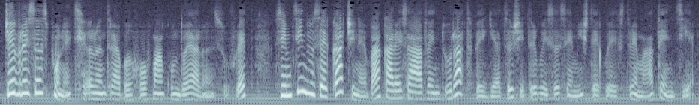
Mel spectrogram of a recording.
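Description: A woman narrating an audiobook in an expressive storytelling manner. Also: low voice. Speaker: audiobook reader. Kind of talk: scripted narration. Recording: dull recording with faint hum.

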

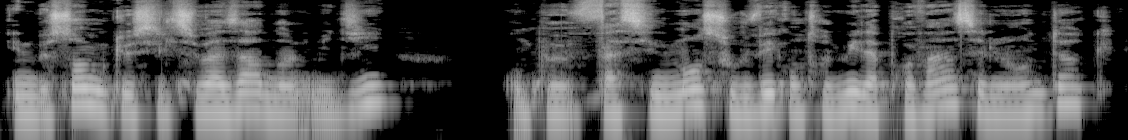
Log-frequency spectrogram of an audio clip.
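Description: Woman reading an eager bowing prosecutor guy, audiobook, husky voice. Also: on the low side, brisk, dark tone. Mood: deferential. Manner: eager, deferential. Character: zealous young male royal prosecutor.

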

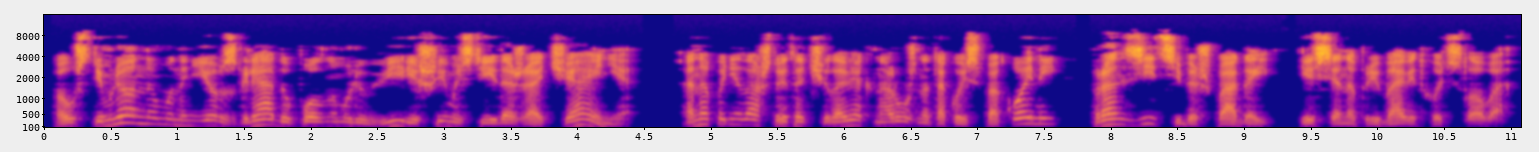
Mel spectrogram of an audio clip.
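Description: A man narrating a historical novel as an audiobook in an expressive reading style. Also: mid-range voice, a little fast, gravelly.

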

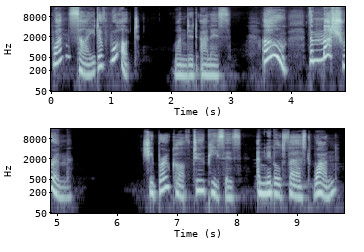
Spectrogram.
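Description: A woman narrating a children's storybook in a gentle, unhurried way. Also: on the low side, breathy edge, no room sound, studio quality. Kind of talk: storybook reading.

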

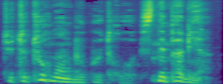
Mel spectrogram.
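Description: A man's voice: medium pitch, big pitch swings, normal speed, warm tone, breathy edge, voice pushed up. A man reading an ill, worried husband who reassures his wife with anguished sighs. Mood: reassuring. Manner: soothing, reassuring, sighing.

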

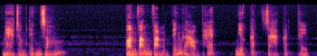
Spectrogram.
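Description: A man telling a horror story, his low voice rising and falling with lively intonation. The delivery is measured and dramatic, recorded dry and close to the mic. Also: vocal fry, slightly rough, no room sound, soft background music.

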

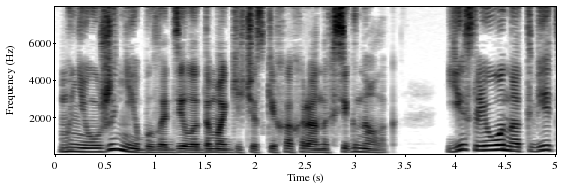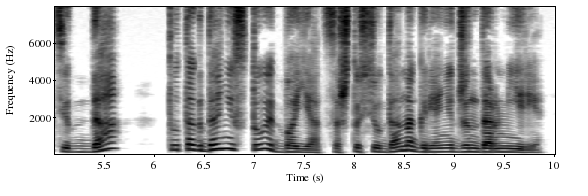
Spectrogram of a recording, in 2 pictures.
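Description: Female audiobook narrator, first-person fantasy, expressive, low mellow voice, dry booth sound. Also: normal speed, dry recording.

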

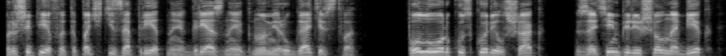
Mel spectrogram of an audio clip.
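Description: A man reading a fantasy audiobook in a measured storytelling manner. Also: mid-range voice, animated, a little mellow, no echo, clean studio sound. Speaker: audiobook narrator. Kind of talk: scripted fantasy narration.

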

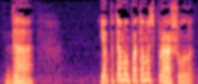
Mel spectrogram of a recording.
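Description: A man's voice: on the high side, sing-song, normal speed, pushed and bright, no room sound, heavily acted. A man voicing a timid eight-year-old girl who speaks in a plaintive, anxious way.

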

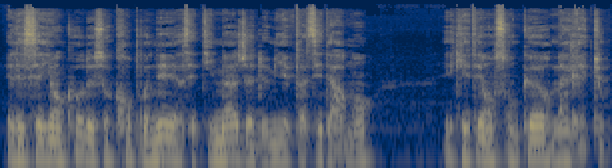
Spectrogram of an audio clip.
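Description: A man narrating a novel as an audiobook, reading in a measured, dramatic way. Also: mid-range voice, steady tone, vocal fry, dark tone, husky.

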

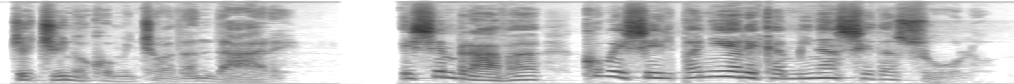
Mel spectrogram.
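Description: A man hosting a podcast and narrating folk fairy tales in an expressive, lilting storytelling manner. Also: medium pitch, moderate pace, husky. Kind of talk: scripted fairy-tale narration.

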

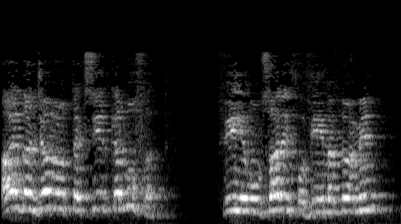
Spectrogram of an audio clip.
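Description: A male grammar teacher giving a classroom lesson, patiently explaining, quizzing his students and chanting quoted verses slowly. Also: extremely high pitch, fairly even intonation. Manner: recites verses in slow measured chant. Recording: echoey classroom from far off.

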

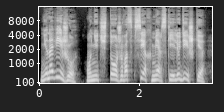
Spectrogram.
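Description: A spiteful old shapeshifter spits slow, hissing threats that climb into shrill shrieks, as a woman reads him. He sounds venomous and cornered in a fantasy audiobook. The recording is dry and close, with no room around the voice. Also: lively intonation, a little mellow, dry recording, natural voice. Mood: shrieking. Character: old male shapeshifter villain, hateful, shrieking.

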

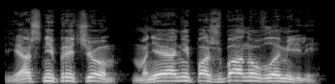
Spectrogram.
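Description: A man's voice: lowish voice, lively intonation, slow pace. A man voicing a big clumsy young man who whines and defends himself. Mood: defensive mumbling. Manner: whining, defensive.

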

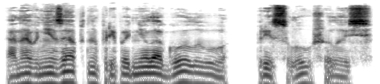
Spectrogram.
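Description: A man narrating a classic novel as an audiobook, in a measured, expressive way. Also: sits low, dry recording, studio quality. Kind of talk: scripted literary narration.

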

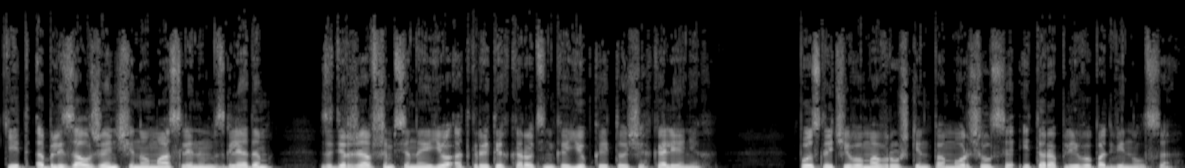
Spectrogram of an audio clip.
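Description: A man narrating an audiobook in a measured, even storytelling manner, close to the mic. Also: deep voice, dry recording. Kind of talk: scripted narration.

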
